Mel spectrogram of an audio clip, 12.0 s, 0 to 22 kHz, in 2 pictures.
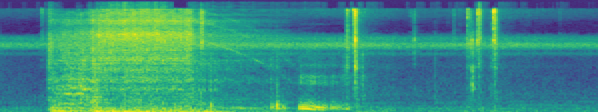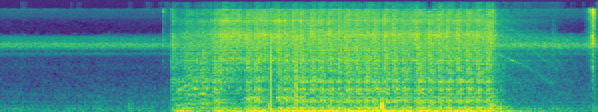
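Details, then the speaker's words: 1983 Buick LeSabre wagon with swapped LT1 V8, first start, no serpentine belt, low fuel: fires a second or two, dies, catches again about three seconds and shuts off; fuel cut by faulty VATS bypass module. "Aha. It ran, but it shut right off. Well, might just not have had enough fuel in it yet. Sounded okay for the couple seconds it was running."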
